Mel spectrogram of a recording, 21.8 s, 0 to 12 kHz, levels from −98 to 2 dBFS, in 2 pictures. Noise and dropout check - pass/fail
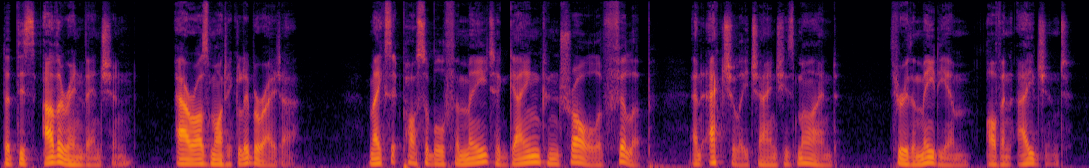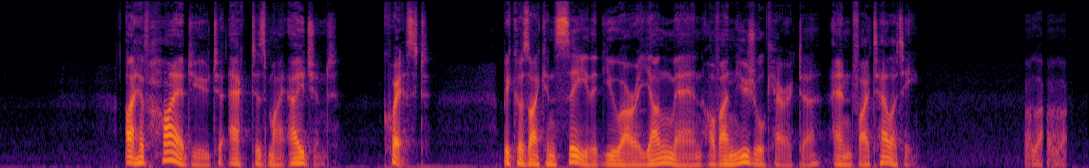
fail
